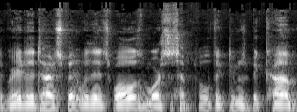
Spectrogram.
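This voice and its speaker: A man's voice comes through in a very clean recording with a silent background. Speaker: tabletop game reviewer; computer scientist. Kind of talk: casual review talk to camera.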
